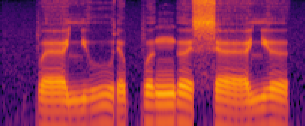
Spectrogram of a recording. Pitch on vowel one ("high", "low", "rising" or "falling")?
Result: low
